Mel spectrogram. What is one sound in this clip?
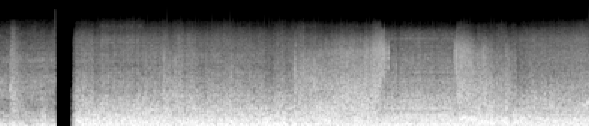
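A quad bike engine hums steadily.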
